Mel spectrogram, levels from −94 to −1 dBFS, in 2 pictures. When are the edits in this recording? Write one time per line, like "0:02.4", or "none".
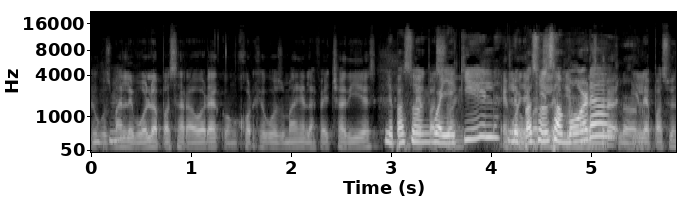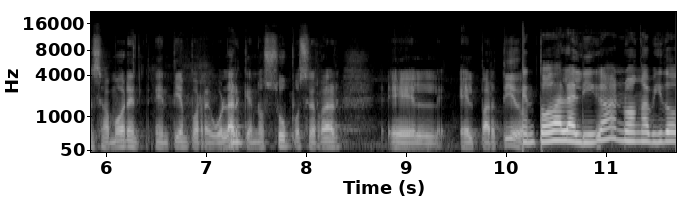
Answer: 0:10.2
